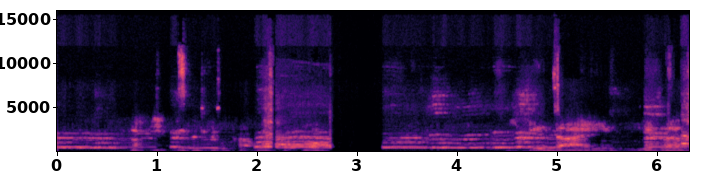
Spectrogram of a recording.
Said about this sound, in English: As the dogs are howling again. Oh my God, bro. These dogs are going crazy.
